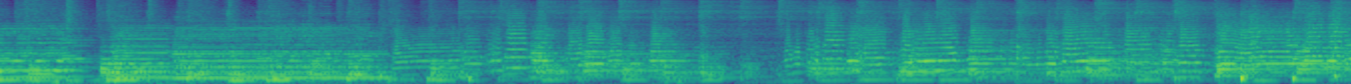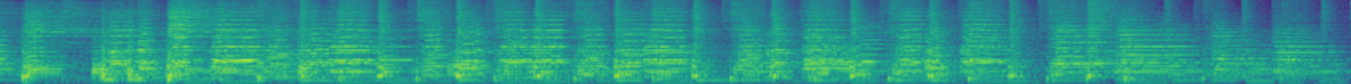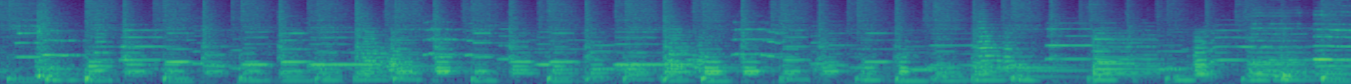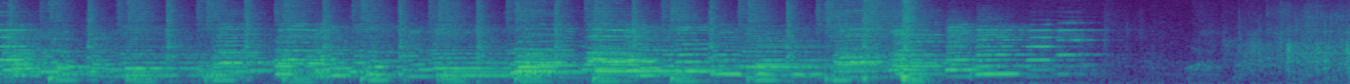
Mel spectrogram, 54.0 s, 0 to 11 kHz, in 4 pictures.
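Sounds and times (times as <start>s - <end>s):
swing big band playing: 0.0s - 51.8s.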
